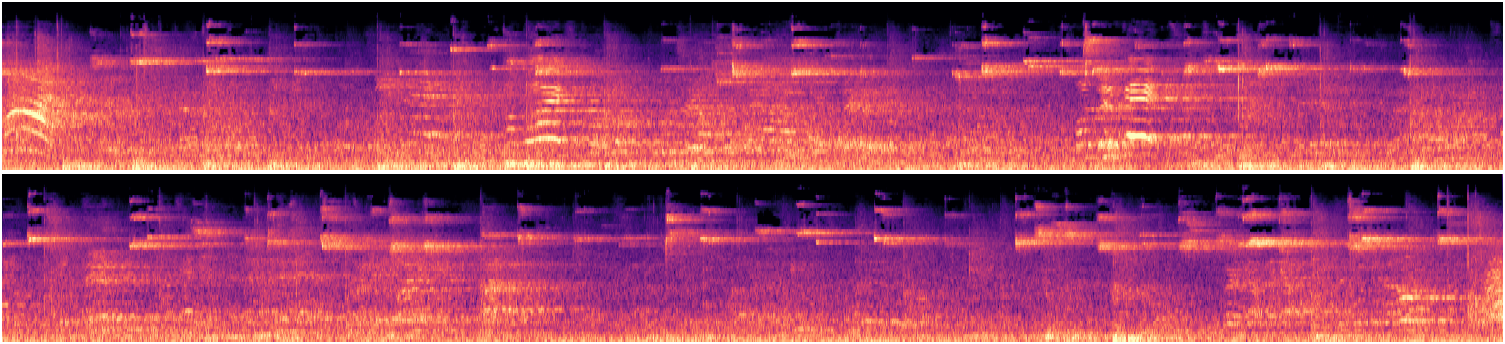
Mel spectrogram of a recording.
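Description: Sounds of a basketball game in a large gym: the ball bouncing on the hardwood court, short high sneaker squeaks, and indistinct voices of players and spectators calling out, all echoing in the hall.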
